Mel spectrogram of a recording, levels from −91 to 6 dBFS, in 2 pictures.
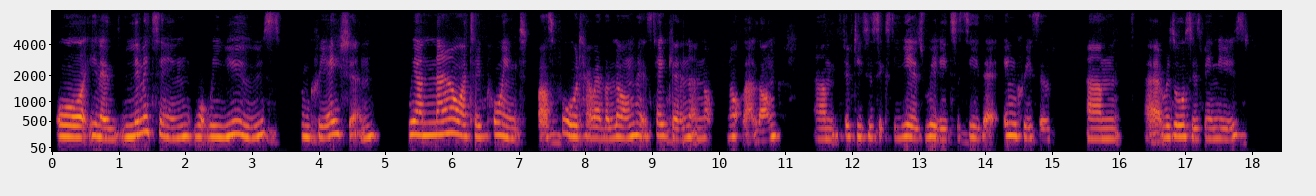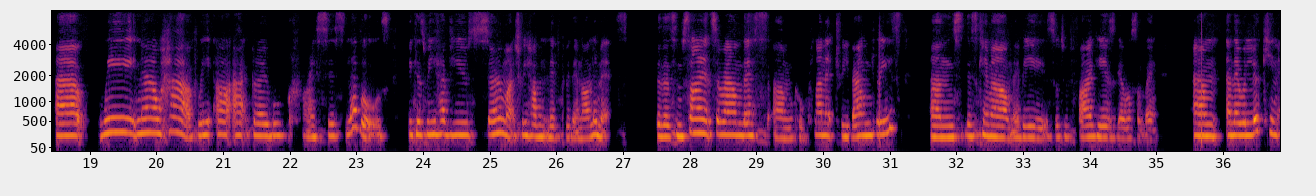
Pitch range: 205-250 Hz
